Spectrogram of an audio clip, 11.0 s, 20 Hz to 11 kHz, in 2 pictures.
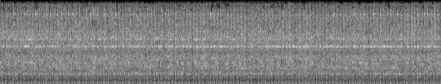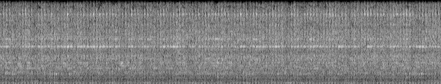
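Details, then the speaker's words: Old Montgomery Ward 32 lawn tractor, pull-started with the carb ultrasonically cleaned, a new plug and the choke set. It runs rough and uneven with irregular thumps and heavy smoke; the owner suspects the carb needs replacing and possibly worn rings. "Well, it runs. It doesn't run very good. The carburetor didn't clean up like I wanted it to."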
